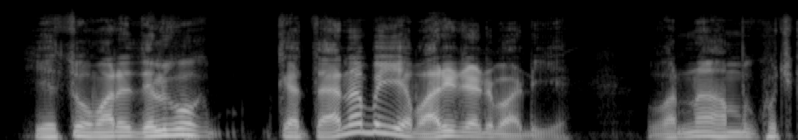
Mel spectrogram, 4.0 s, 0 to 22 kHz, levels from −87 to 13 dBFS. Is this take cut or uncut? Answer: uncut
